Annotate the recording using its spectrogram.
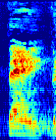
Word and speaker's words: Everythangs: Thangs. – Thangs. – It's not T-I-N-G. It's C-H-A-N-G. Everythangs Corrupt.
